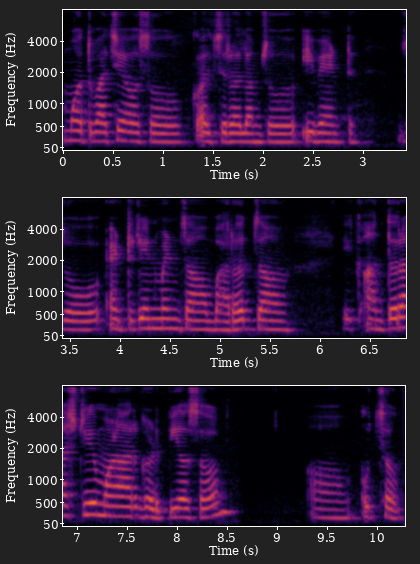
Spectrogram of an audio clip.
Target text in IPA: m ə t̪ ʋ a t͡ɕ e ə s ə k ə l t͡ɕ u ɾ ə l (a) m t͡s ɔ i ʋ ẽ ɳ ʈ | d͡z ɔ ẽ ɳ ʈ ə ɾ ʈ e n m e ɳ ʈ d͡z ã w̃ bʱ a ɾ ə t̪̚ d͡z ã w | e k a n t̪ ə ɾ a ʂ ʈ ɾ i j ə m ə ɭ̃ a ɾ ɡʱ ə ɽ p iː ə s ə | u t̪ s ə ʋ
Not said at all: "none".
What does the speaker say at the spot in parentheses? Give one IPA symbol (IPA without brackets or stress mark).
a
